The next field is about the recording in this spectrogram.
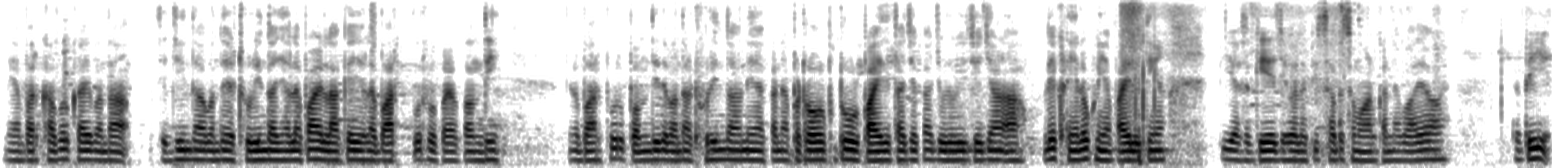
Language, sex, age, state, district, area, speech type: Dogri, male, 18-30, Jammu and Kashmir, Udhampur, rural, spontaneous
